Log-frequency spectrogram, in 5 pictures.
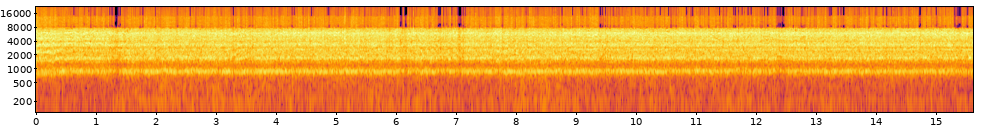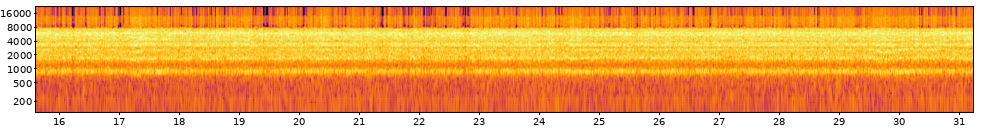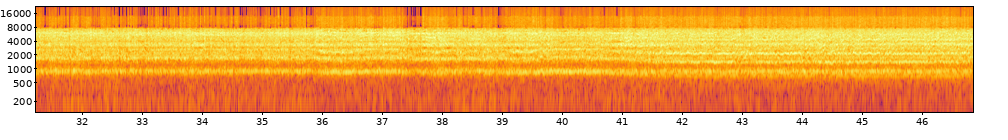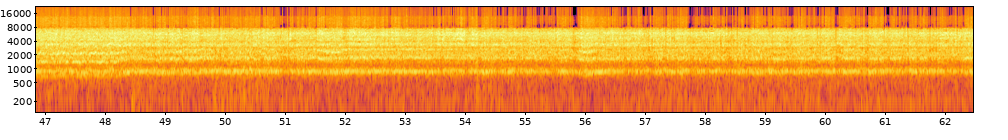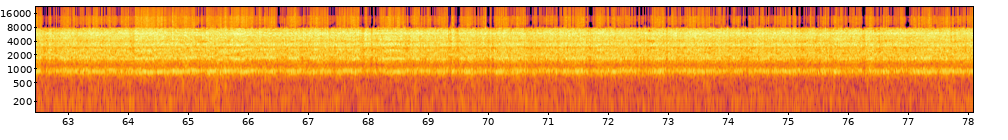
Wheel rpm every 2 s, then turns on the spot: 230, 230, 230, 230, 230, 230, 230, 230, 230, 230, 230, 230, 230, 240, 230, 230, 230, 230, 220, 220, 220, 210, 210, 210, 220, 230, 230, 230, 230, 230, 230, 230, 230, 230, 230, 230, 240, 230, 230.
none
